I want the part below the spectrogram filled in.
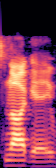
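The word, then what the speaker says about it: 投げ: means hand and then the third character is nage which means throw now the first two characters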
